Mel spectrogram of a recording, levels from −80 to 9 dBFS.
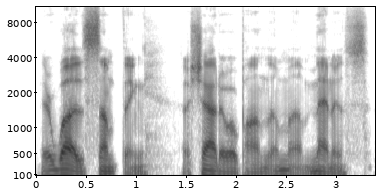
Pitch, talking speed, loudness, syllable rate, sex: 80 Hz, 140 wpm, -19 LUFS, 5.4 syllables/s, male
